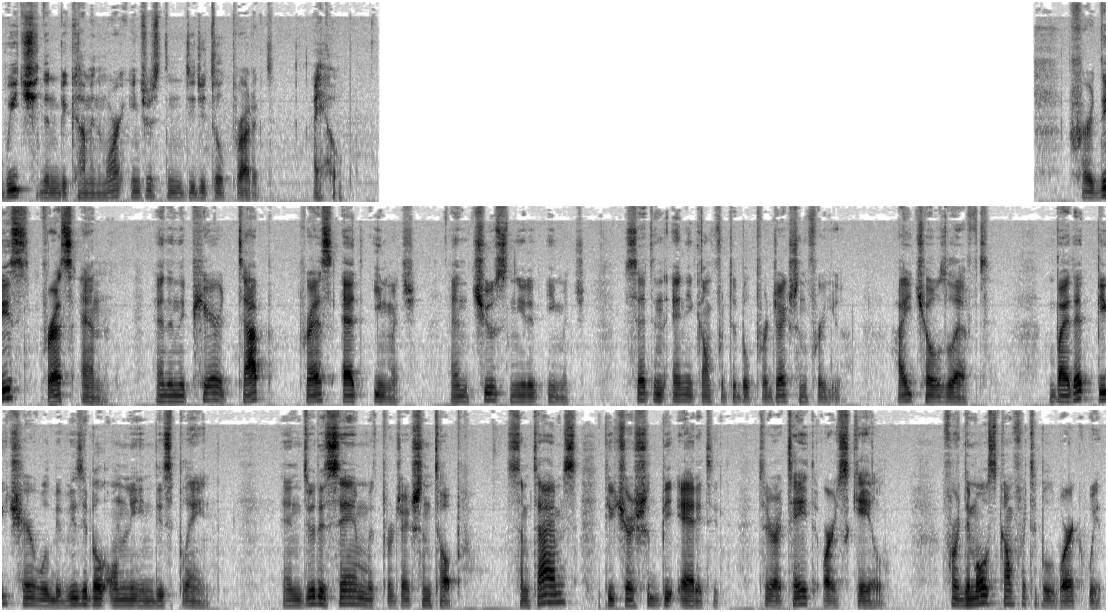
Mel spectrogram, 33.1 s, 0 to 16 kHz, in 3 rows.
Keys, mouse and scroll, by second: 1.7 s, 10.5 q, 16.0-19.9 drag, 19.9 q, 22.8 click.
